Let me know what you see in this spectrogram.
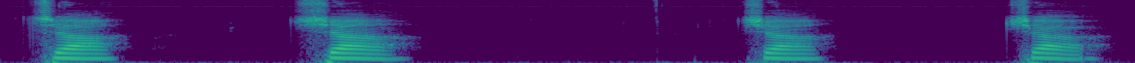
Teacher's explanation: Ta ta and sha sha becomes ja ja ja ja. Just like a CH but without the extra air. · Term: blend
